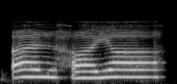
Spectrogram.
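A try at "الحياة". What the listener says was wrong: Good. Al-hayatu.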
